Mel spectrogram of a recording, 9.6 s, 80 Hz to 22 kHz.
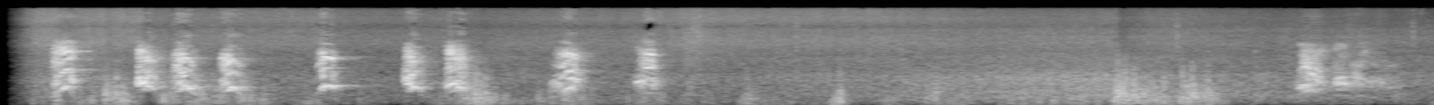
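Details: Korthals griffon with her litter on day 64; a run of short, sharp barks and yips in quick bursts, about two a second at first, then pausing before a final few yelps, with a person softly speaking.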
